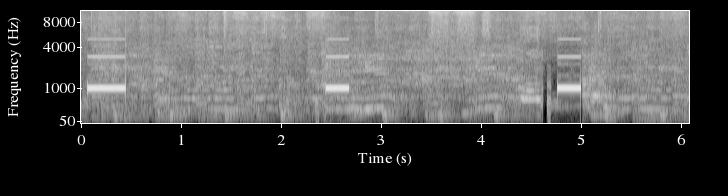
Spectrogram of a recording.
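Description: Three short, loud, steady censor bleeps, near the start, in the middle and near the end. They sit over pop music playing, with voices and laughter underneath.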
